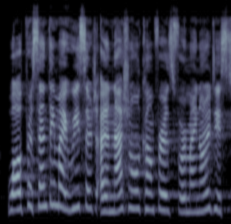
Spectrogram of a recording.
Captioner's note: none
